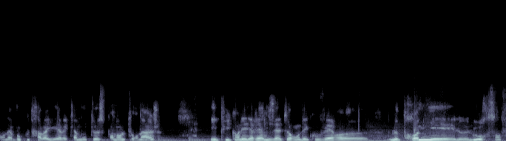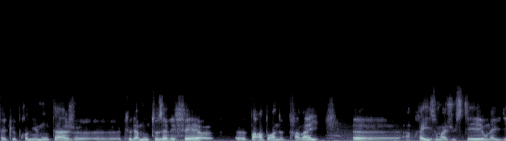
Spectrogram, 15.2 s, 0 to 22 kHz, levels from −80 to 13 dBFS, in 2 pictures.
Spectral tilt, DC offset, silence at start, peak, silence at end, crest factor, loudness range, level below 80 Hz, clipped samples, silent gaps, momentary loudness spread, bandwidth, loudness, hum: -7 dB/octave; under 0.1%; 0 s; -2 dBFS; 0 s; 18 dB; 7 LU; -50 dBFS; under 0.1%; none; 15 LU; 7.2 kHz; -19 LUFS; none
